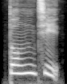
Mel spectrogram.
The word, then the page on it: 冬季: dōng jì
